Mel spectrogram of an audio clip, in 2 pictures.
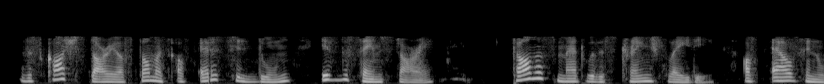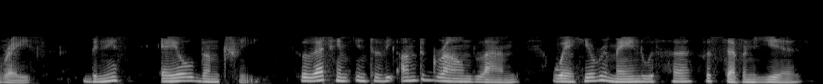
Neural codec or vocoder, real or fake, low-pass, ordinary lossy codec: codec, 16 kHz, 4.8 kbps, FACodec; fake; 3.6 kHz; MP3, 24 kbps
